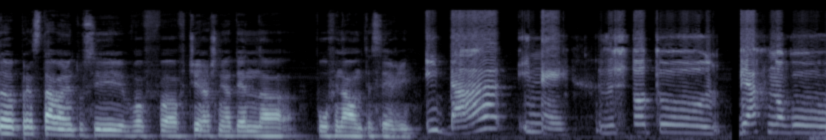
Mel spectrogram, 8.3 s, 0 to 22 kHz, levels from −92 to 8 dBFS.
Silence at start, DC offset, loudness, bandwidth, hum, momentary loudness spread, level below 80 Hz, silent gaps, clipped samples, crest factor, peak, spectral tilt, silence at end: 0 s; under 0.1%; -30 LUFS; 16.5 kHz; none; 10 LU; -66 dBFS; 7.32-7.39 s; under 0.1%; 18 dB; -12 dBFS; -4.5 dB/octave; 0 s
